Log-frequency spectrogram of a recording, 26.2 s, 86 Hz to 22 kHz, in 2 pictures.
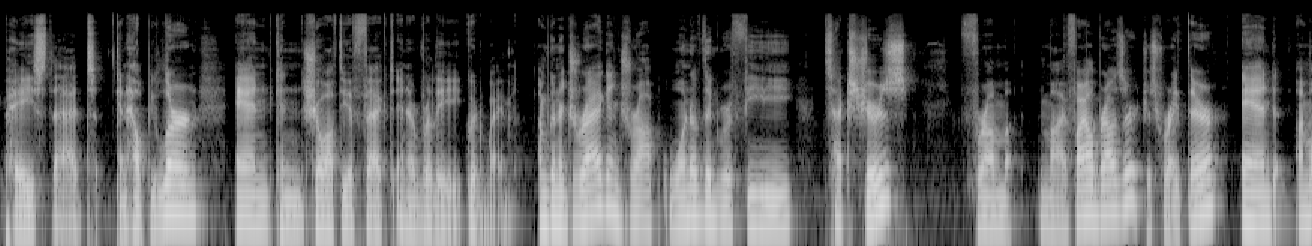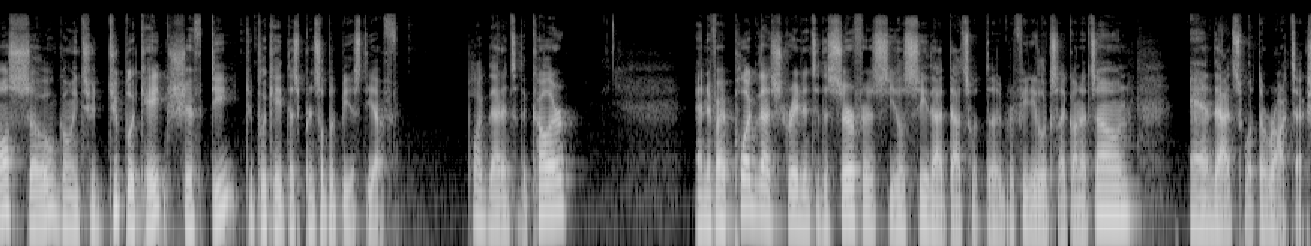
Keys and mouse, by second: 13.5 click, 14.6 shift+d, 15.5 click, 17.2 click, 20.2 click, 24.1 click.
